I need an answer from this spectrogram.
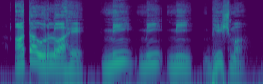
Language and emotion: Marathi, neutral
